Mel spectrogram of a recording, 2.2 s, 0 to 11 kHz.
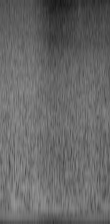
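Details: Sunbeam 5-speed stand fan, replacement fan, run on high: smooth steady airflow rush with a low, even motor hum and no rattle or ticking; fan runs healthy.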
